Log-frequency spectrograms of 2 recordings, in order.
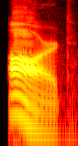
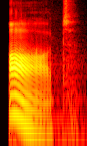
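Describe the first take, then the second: First: "Art" with the R sounded; American pronunciation. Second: "Art" with long "ah", silent R; British pronunciation. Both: Shown as a demonstration. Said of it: "And American English will be".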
